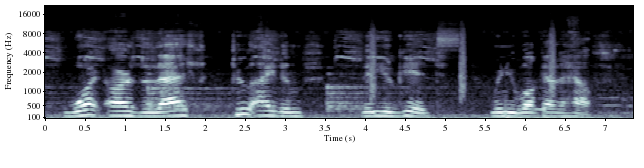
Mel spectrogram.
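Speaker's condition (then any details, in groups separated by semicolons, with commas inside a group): Cerebral palsy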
